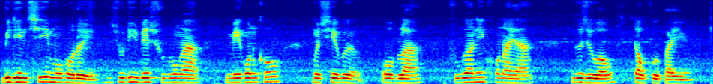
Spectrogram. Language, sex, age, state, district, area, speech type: Bodo, male, 30-45, Assam, Kokrajhar, rural, read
